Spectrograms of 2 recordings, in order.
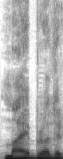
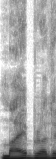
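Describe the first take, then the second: First: 'My' has a full 'eye' glide. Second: The same.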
